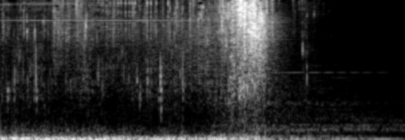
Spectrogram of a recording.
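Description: Logo intro sound effect: a deep bass rumble with scattered crackling clicks and watery splashing, swelling to a brief rush of hiss about two and a half seconds in, then fading away.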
